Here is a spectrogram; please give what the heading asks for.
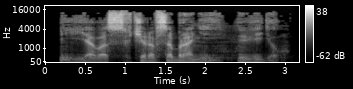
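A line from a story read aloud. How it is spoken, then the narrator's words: Mutter. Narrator (Russian): пробормотал Бугров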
